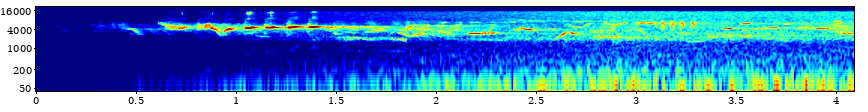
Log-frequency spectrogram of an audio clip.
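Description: Several birds chirping and calling in quick, gliding notes over a steady low outdoor rumble, fading in about half a second in.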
